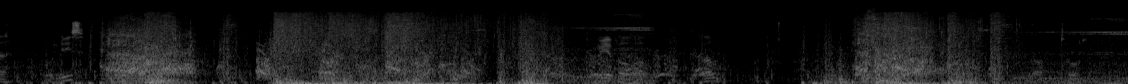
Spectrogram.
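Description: Wild beasts snarl and growl while attacking.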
